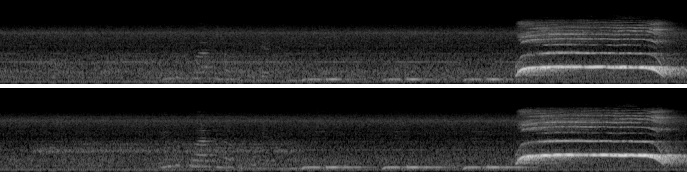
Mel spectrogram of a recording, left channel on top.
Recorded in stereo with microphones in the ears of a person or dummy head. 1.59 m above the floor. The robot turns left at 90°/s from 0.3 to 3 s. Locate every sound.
1.6 s a woman speaking: 115° right, 0.6 m; by 2.9 s 125° left, 0.6 m
3.0 s a phone buzzing: 40° right (ahead or behind), 0.7 m
5.2 s a shout: 20° left (ahead or behind), 0.7 m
